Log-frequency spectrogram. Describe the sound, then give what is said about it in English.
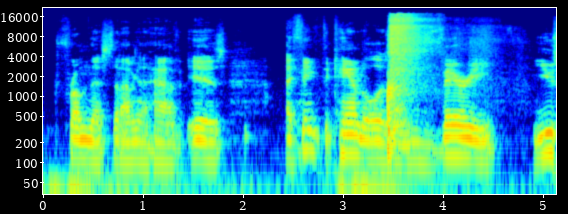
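A single sharp, breathy sneeze from the speaker's mother bursts out partway through, loud, cutting across a person who keeps talking steadily before and after it. “Sneezes happen.”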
